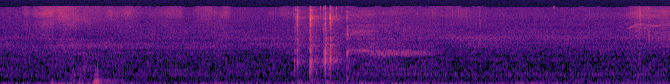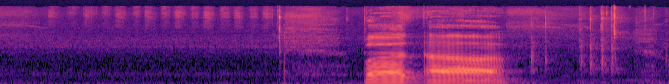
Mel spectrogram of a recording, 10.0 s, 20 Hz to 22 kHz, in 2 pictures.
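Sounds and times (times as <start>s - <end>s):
keyboard keystrokes clicking: 2.2s - 2.6s, 9.0s - 9.7s.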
